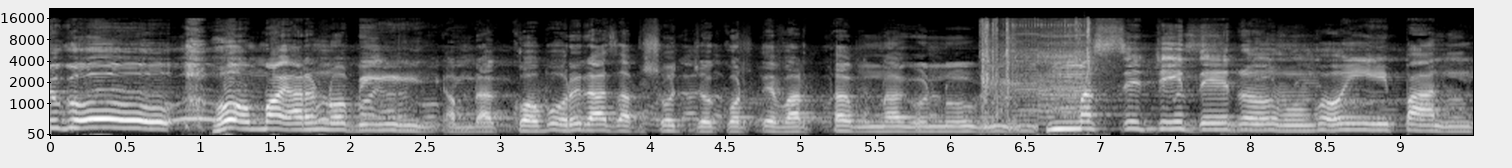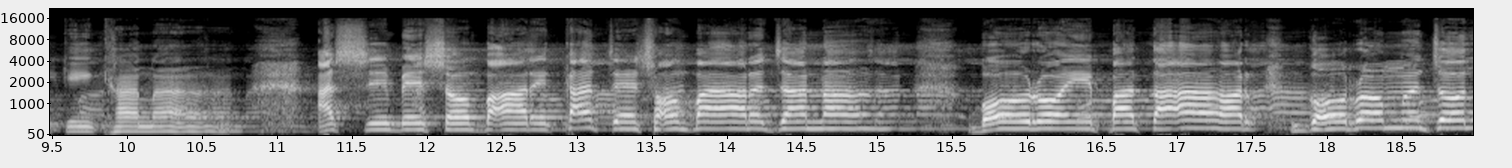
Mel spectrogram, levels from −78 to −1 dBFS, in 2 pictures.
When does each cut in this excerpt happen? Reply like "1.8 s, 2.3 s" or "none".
6.5 s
